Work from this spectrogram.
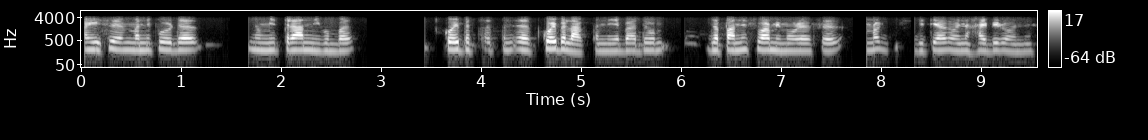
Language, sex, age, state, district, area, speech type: Manipuri, female, 18-30, Manipur, Chandel, rural, conversation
